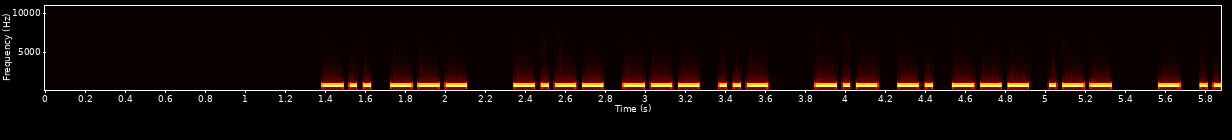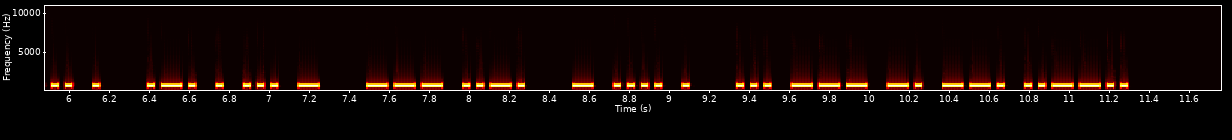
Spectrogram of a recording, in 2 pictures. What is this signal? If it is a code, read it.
Morse code, heard as a keyed tone, about 36 wpm, 700 Hz. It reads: DO YOU KNOW THE REST OF THE SONG?
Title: Sentences from Top 1000 Words - Review Part 2 - 35wpm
